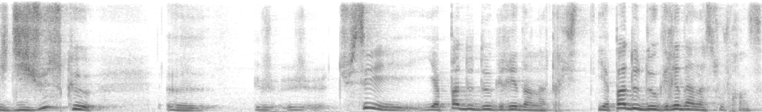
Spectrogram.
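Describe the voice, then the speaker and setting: A woman with an animated tone and a somewhat breathy voice speaks at a moderate pace in a very clean recording with a silent background. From France, Toulouse. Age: 40s. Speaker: interviewee sharing life story. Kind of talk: casual interview conversation.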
